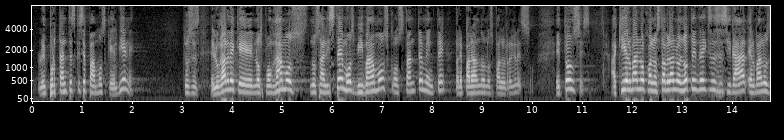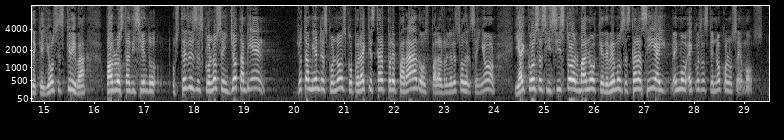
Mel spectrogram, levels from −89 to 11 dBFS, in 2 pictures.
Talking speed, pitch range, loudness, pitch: 150 wpm, 195-260 Hz, -13 LUFS, 230 Hz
